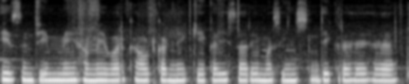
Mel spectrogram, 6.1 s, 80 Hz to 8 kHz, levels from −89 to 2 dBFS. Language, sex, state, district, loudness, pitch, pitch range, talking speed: Hindi, male, Assam, Kamrup Metropolitan, -14 LUFS, 175 Hz, 175-180 Hz, 135 wpm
